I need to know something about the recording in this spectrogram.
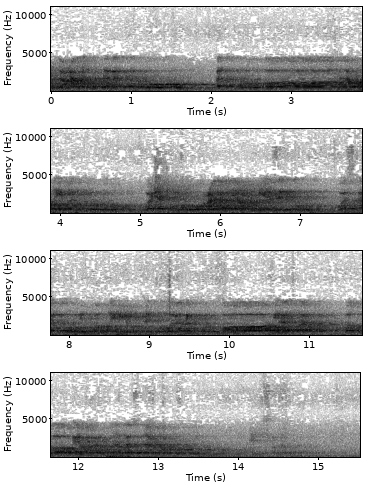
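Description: A man chants in a long, melodic voice over a loudspeaker, echoing through a large hall.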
